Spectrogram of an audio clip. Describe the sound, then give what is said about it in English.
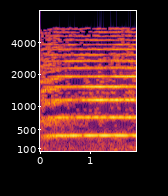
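An air raid siren sounds a steady, sustained wailing tone with rich harmonics, holding one even pitch and fairly constant loudness throughout, with no voices. “let's bring the air raid sirens back in for the ambiance it gives us.”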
